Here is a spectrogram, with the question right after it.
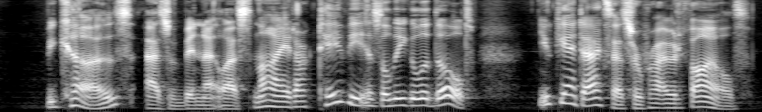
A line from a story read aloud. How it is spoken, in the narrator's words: said, keeping his tone conversational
